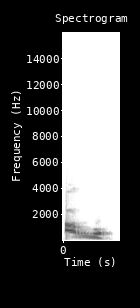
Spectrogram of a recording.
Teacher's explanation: Kalau ra ada celah di atasnya, ar. Ya, lidahnya ya dekung, ya. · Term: inhiraf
